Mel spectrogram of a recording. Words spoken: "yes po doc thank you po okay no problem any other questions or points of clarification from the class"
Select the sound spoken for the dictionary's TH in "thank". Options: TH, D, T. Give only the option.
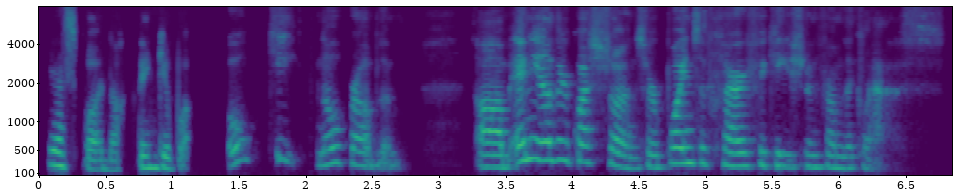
T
